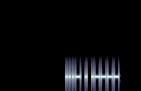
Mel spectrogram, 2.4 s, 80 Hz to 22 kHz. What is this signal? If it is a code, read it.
Morse code, heard as a keyed tone, about 44 wpm, 700 Hz. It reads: VE1
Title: Callsign Prefixes for Top 100 DXCC - 45wpm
